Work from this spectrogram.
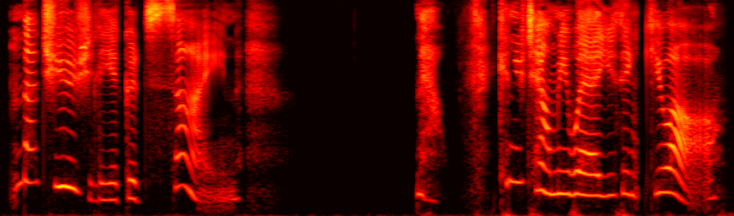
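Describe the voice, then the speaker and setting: A British woman playing an eerily calm, soothing doctor with a hidden possessive streak, in a soft, breathy, whispered ASMR roleplay, close to the mic. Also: high-pitched, no room sound. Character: softly menacing, falsely soothing female hospital doctor, possessive girlfriend. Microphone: close, dry ASMR microphone.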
